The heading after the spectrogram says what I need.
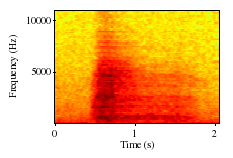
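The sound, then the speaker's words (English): A deep breath in through the nose during a guided breathing exercise: one long, quiet nasal inhale that swells at about half a second and slowly tapers over the next second and a half. “Now we're going to take a deep breath in through the nose.”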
